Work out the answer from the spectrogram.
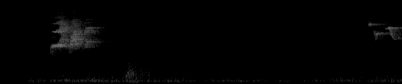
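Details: Lovebird played as a lure to prompt chattering: one loud burst of harsh, high, scratchy chatter lasting half a second, quiet low hum behind, then another short harsh burst at the end.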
